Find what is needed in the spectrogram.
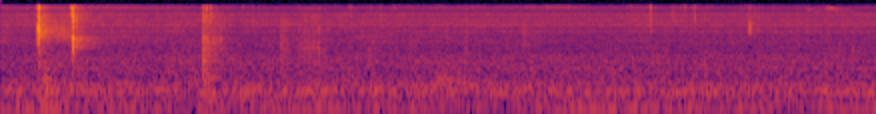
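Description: Mouth sounds of someone tasting a spoonful of ice cream: a few sharp lip-smacking clicks in the first second, then only a steady low hum underneath.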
